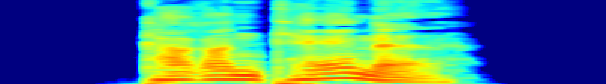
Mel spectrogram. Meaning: quarantine
- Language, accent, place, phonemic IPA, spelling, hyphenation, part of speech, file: German, Germany, Berlin, /kvaʁanˈtɛːn/, Quarantäne, Qua‧ran‧tä‧ne, noun, De-Quarantäne.ogg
